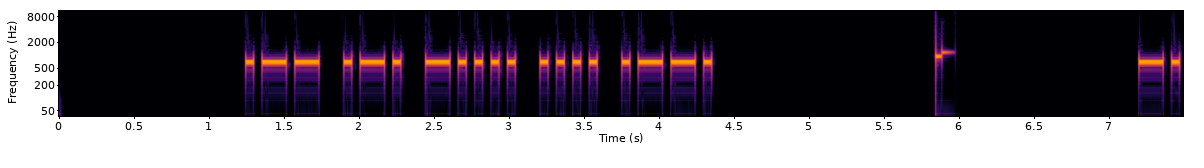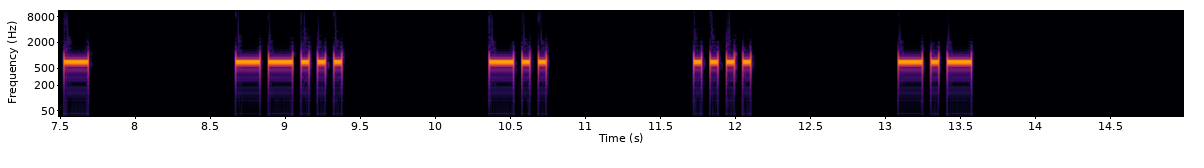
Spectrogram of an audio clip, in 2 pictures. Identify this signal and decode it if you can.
Morse code, heard as a keyed tone, about 22 wpm, spaced as for 11 wpm, 700 Hz. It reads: WR6HP K7DHK
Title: USA Call Signs - 5 Characters - 6x Character Spacing - 22wpm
